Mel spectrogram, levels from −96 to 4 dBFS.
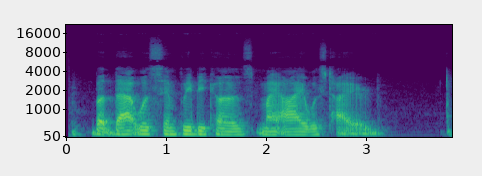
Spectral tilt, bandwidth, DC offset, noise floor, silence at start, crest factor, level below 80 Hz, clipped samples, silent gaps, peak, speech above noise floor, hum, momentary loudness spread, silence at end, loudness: -9 dB/octave; 9.6 kHz; under 0.1%; -67 dBFS; 0.05 s; 16 dB; -60 dBFS; under 0.1%; none; -6 dBFS; 45 dB; none; 7 LU; 0 s; -23 LUFS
